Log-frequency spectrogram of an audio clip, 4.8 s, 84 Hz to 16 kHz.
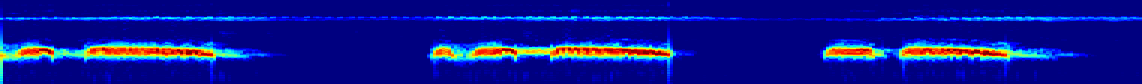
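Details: Spotted dove used as a decoy, 'lambung kuk' type, calling in laga style: three separate low coo phrases about 1.7 seconds apart, each a short note and then a long rough coo fading downward. Faint steady high hum.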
